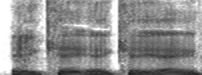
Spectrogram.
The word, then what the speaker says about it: Akaka: help Senator Akaka? A K A K A. How would you say that? Akaka.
